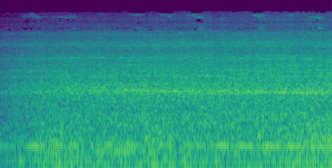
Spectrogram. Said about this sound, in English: The cordons are now lifted and the busy North Shore bus station is back up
